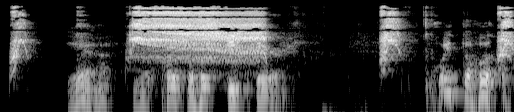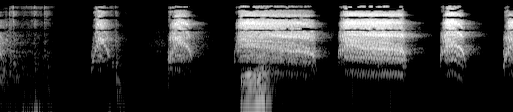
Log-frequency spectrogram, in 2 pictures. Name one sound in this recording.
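A magpie squawks with loud, harsh, rasping chatter in short bursts.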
